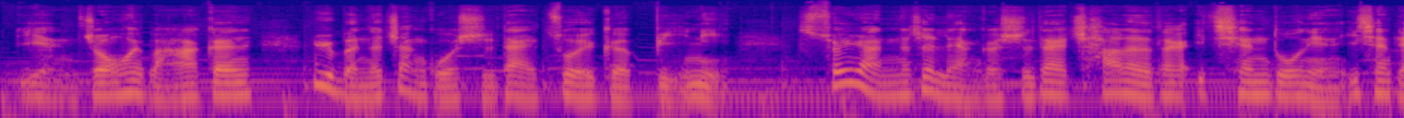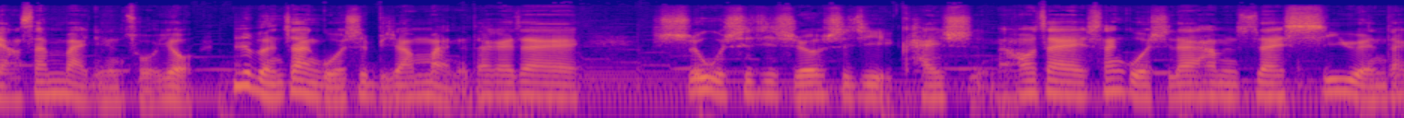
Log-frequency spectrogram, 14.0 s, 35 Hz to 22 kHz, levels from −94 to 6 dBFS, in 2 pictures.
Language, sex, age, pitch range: Chinese, male, 20-39, 105-130 Hz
